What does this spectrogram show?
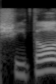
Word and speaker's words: Shital: Shital with a very harsh Indian accent, or it was Shital. So I went my whole life hearing it one of those two ways. I always introduced myself as Sheetal, and then when someone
